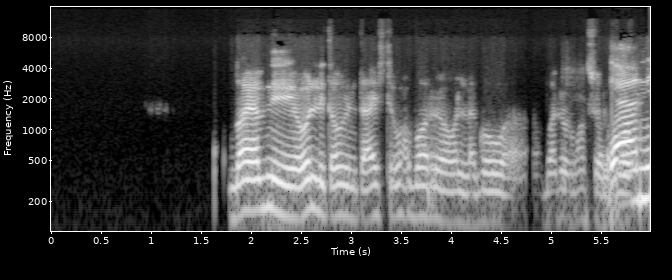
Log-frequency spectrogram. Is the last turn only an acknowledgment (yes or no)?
no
